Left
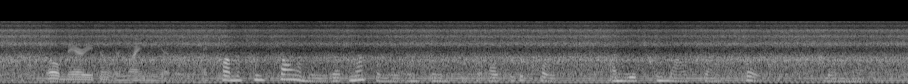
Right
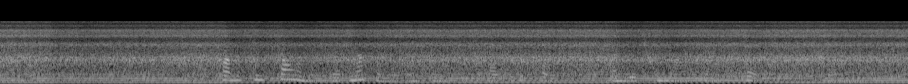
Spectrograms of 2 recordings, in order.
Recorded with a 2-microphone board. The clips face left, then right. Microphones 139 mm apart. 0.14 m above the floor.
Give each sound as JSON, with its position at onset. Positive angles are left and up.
{"t": 0.5, "sound": "a man speaking", "side_deg": 85}
{"t": 2.2, "sound": "a woman speaking", "side_deg": 30}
